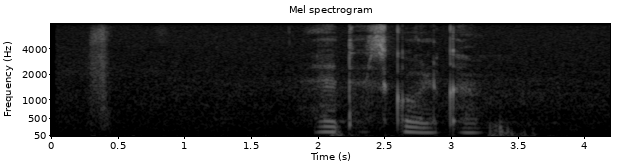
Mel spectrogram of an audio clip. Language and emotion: Russian, sad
